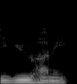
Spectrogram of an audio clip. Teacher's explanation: the emphasis is on the first syllable and the j is pronounced like an english y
